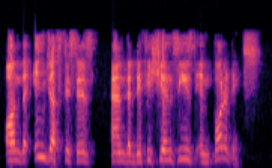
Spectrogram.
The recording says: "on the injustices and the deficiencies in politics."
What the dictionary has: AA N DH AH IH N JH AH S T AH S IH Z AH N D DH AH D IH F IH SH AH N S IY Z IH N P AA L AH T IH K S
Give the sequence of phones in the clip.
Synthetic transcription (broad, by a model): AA N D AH IH N JH AH S T AH S IH Z AH N D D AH D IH F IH SH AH N S IY Z IH N P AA L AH T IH K S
